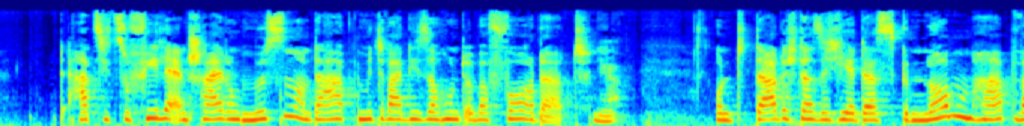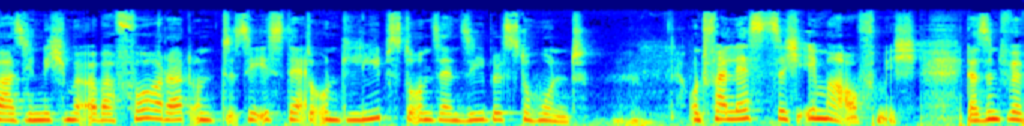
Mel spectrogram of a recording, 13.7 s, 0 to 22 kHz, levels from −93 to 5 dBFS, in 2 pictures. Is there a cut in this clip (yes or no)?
yes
